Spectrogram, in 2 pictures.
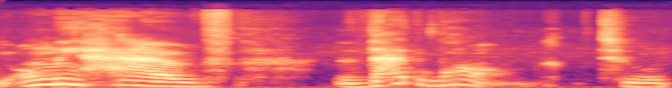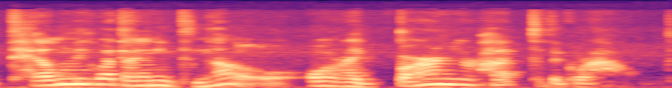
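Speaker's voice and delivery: put-on German accent, high and soft. Recalling a favorite German character, the speaker quotes a line in a German accent. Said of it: "one of my favorite German characters".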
